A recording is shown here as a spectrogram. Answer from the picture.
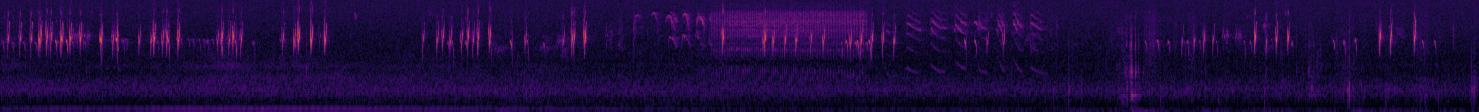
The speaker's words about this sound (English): That's four birds are all calling now, just perched in the tree, they're gonna take off.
